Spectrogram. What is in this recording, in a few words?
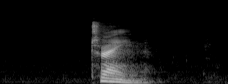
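"train", Australian English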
